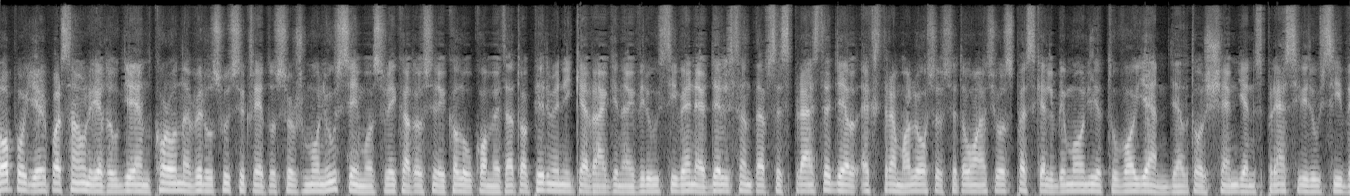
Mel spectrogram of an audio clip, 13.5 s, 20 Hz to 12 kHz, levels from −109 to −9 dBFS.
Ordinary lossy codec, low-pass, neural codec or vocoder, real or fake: AAC, 48 kbps; 10.8 kHz; codec, 16 kHz in and 24 kHz out, 0.6 kbps, FocalCodec, streaming, 2048 codes; fake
